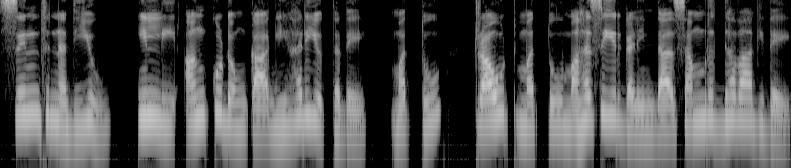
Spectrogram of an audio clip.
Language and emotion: Kannada, neutral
